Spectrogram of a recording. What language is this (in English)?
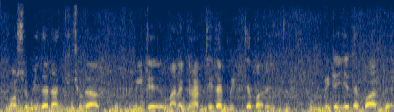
Bangla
